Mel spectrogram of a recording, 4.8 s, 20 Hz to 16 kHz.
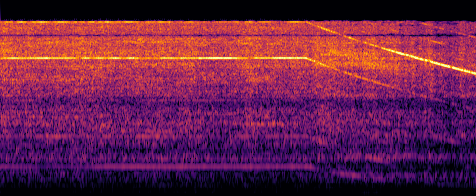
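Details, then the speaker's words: Dirt Devil Extreme Quick Vac after brushroll belt replacement (style 15 belt): strong, even motor whine with a steady high tone dropping smoothly in pitch partway; new belt spinning the brush, running normally. "You notice? There you go. The belt's spinning. So the brand new belt, it worked."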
